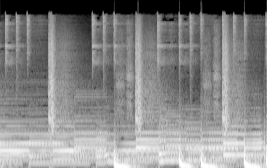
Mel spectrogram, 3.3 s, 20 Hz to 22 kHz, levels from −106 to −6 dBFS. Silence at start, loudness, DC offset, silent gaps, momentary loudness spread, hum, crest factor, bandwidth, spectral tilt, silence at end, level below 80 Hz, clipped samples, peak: 0 s; -14 LUFS; under 0.1%; none; 6 LU; none; 12 dB; 17 kHz; -5.5 dB/octave; 0 s; -16 dBFS; under 0.1%; 0 dBFS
